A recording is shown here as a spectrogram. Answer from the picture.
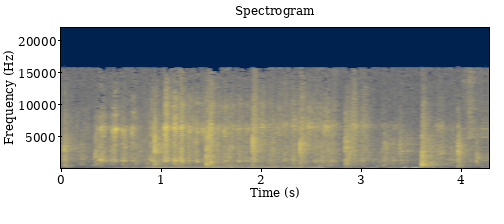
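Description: Low rumbling handling noise from a handheld camera carried at a quick pace, with a string of sharp steps or knocks on a hard hallway floor.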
